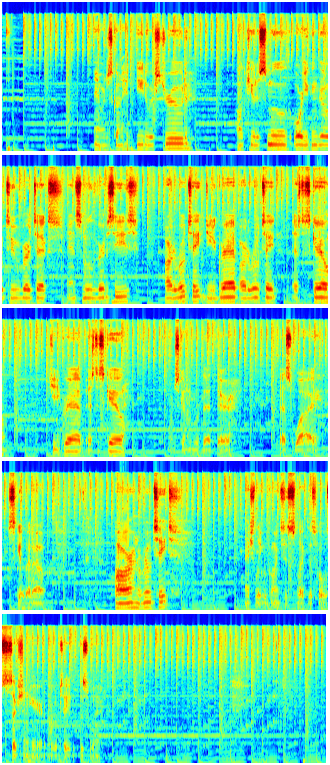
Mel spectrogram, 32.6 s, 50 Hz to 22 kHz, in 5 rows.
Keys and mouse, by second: 0.5 KP_1, 2.0 e, 4.0 alt+q, 6.1-9.6 drag, 8.6 r, 9.8 g, 10.5 r, 11.7 s, 12.7 g, 13.8 s, 15.4 g, 17.7 s, 19.5 KP_3, 20.9 r, 26.0 r, 28.4 g, 29.7 g.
